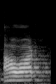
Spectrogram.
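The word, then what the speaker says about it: hour: honest and আওয়ার এই যে দেখো এখানে অনেস্ট আওয়ার আমরা দেখো এইচ উচ্চারণটা উৎস আছে মানে কি অনেস্ট এবার কি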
